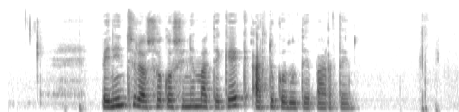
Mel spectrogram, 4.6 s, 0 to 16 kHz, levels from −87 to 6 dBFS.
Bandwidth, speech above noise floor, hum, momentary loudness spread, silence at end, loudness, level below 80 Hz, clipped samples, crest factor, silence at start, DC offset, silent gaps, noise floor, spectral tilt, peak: 11 kHz; 49 dB; none; 10 LU; 1.05 s; -25 LUFS; -74 dBFS; under 0.1%; 24 dB; 1 s; under 0.1%; none; -73 dBFS; -6 dB/octave; -2 dBFS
